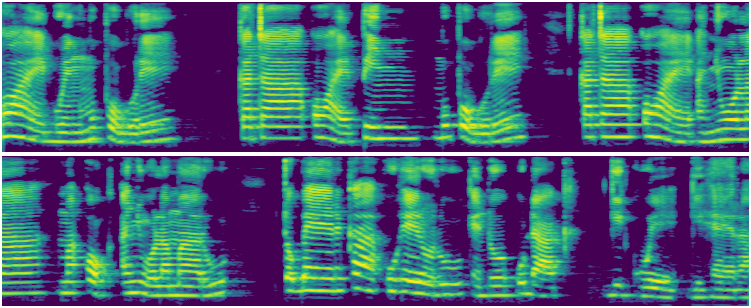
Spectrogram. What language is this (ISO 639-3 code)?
luo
